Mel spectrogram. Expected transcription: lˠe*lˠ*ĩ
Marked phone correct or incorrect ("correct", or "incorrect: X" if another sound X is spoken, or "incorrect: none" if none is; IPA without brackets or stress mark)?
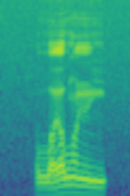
correct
